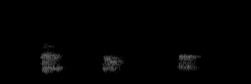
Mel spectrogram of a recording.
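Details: Cavalier King Charles Spaniel puppy, one of a Blenheim litter in a puppy pen, giving three evenly spaced high barks followed by a faint little whimper.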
